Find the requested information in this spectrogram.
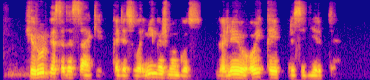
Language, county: Lithuanian, Telšiai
